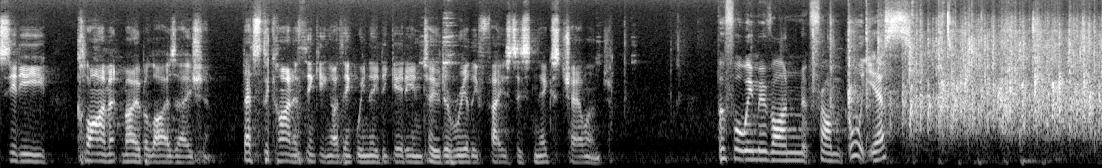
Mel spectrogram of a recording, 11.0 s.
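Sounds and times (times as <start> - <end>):
speech: 0.0 - 6.4, 7.2 - 9.2
audience applause: 8.3 - 11.0.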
